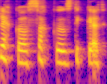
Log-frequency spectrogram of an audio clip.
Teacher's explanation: K-q kimi tələffüz olunmasına, məsələn, rəqqas. Tələffüz zamanı qoşa q-nın birincisi k-yə çevrilir.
